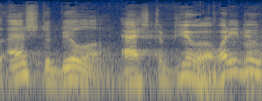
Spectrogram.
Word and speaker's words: Ashtabula: Hank Stein from establish how do you say that it's Ashtabula Ashtabula what do you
